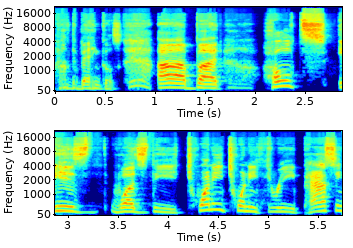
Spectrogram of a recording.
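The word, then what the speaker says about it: Holz: spelled HZ no T in there but it's pronounced Holtz so why wouldn't you just throw a t in there between the L and the Z but whatever so it's holes but it's h it's pronounced Holtz so in 2023 I was also like who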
